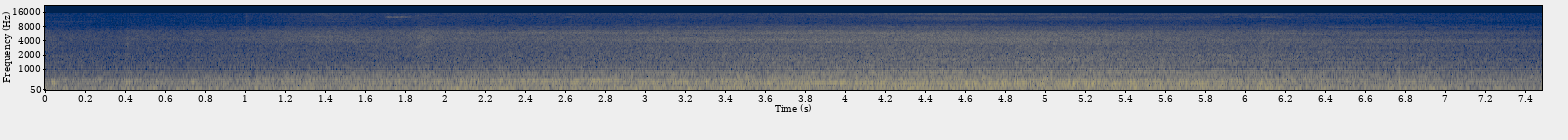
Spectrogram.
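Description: Passenger train running past a freight train of open hopper wagons hauled by an electric locomotive: a steady rumble of wheels on rails with a hiss, swelling to its loudest about four to five seconds in and easing off after.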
